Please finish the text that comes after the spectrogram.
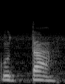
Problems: none marked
